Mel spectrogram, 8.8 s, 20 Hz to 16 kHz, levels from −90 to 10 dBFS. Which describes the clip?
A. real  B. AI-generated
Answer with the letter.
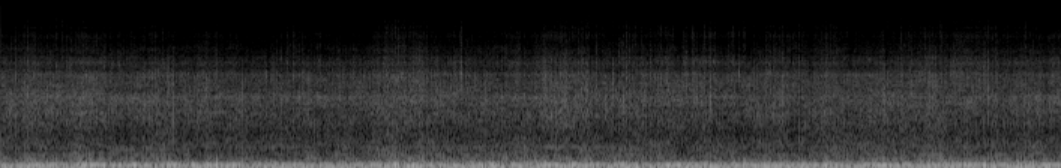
B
